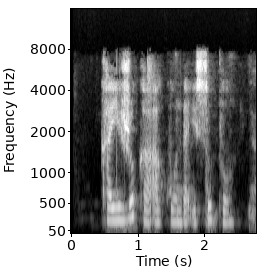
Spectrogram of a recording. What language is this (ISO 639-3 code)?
kin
